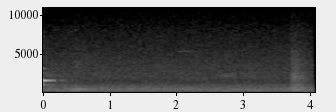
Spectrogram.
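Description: A short two-note electronic beep, a lower tone then a higher one, right after the spoken voice command: the Android phone's voice-recognition tone. It is followed by a steady faint hiss of room tone.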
